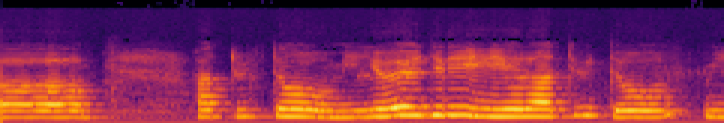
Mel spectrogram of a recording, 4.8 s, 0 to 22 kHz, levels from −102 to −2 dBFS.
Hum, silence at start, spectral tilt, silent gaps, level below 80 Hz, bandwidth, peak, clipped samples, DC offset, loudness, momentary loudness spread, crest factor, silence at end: 50 Hz at -50 dBFS; 0 s; -7.5 dB/octave; none; -52 dBFS; 5.4 kHz; -2 dBFS; under 0.1%; under 0.1%; -18 LUFS; 11 LU; 16 dB; 0 s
